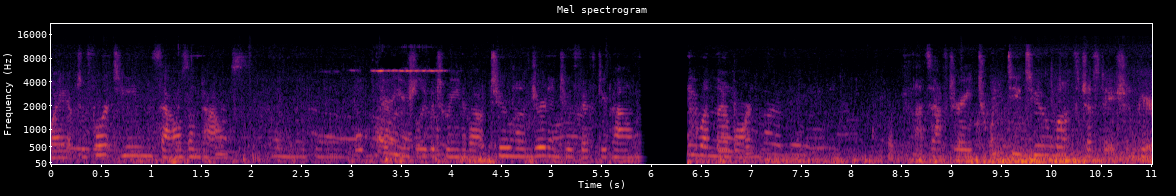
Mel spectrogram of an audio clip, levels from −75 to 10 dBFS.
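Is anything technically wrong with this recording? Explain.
Yes. From 5.88 to 6.37 s there is a long network dropout. The audio suddenly stops advancing. The last sound is stretched into a brief buzzy smear that fades quickly. About 0.38 s of near silence follows. Then the audio returns, but roughly half a second of material is gone. The likely cause is a run of lost packets. The receiver had nothing new to play. It padded the gap with concealment, then silence.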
